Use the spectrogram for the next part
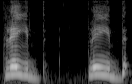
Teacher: the last sound is voiced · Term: d sound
